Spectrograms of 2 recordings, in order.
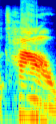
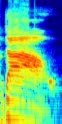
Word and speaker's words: Dao: the tao or the dao. When I grew up, it was Tao with a T. All right, which in the Wade Giles, it really should be pronounced Dao according to the Wade Giles system.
